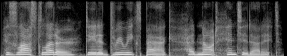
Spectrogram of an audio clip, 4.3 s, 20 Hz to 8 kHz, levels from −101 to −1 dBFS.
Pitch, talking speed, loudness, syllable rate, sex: 235 Hz, 165 wpm, -16 LUFS, 3.9 syllables/s, female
